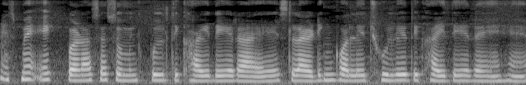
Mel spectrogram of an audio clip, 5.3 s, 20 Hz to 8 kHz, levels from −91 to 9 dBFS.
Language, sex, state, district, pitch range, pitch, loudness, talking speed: Hindi, female, Uttar Pradesh, Muzaffarnagar, 180-200 Hz, 190 Hz, -18 LUFS, 195 wpm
